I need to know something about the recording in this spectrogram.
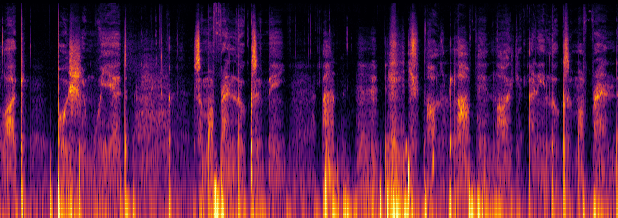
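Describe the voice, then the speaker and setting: A young man, whispering a rambling personal story to the camera with lots of "like" fillers. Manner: whispers throughout. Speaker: storytelling vlogger.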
